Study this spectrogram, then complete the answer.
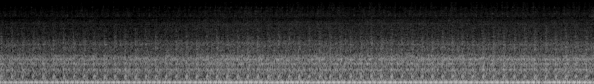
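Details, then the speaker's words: Honda Silver Wing 600 scooter, about 23–24 thousand km, idling with a regular knock riding over the exhaust; the variator has been ruled out and worn connecting-rod or main crankcase bearings are suspected, with engine removal planned. "есть наше предположение что либо шатунные подшипники либо коренные которые стоят они в картере здесь"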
